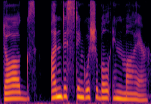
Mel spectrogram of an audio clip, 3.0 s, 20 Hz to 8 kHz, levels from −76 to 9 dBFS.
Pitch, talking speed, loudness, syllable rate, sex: 190 Hz, 80 wpm, -15 LUFS, 3.4 syllables/s, female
